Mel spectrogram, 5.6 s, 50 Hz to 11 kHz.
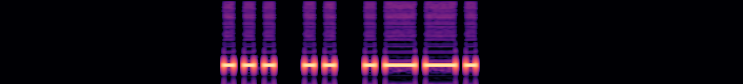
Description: Morse code, heard as a keyed tone, about 16 wpm, 800 Hz. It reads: SIP
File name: Alphabetical / Alphabetical mp3s / Ss @15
